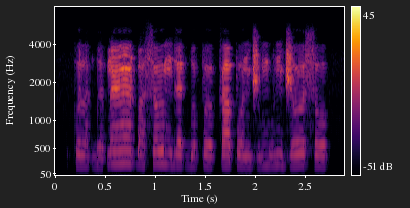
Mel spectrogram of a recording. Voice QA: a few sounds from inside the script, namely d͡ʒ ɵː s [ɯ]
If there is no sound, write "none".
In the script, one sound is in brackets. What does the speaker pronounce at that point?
ʊ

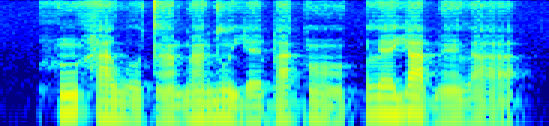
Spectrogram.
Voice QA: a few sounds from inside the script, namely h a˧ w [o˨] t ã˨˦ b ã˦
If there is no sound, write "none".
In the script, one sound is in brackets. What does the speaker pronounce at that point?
o˨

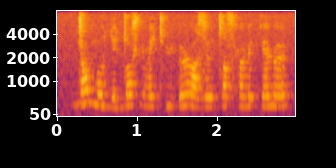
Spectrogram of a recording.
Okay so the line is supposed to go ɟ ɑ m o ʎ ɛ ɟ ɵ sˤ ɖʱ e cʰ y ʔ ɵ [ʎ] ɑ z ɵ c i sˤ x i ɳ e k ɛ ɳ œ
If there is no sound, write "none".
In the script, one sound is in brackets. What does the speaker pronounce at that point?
ɭ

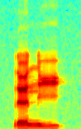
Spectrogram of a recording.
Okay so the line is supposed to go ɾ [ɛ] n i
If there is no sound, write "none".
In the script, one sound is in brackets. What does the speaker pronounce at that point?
ɛ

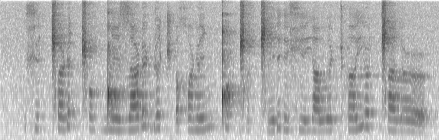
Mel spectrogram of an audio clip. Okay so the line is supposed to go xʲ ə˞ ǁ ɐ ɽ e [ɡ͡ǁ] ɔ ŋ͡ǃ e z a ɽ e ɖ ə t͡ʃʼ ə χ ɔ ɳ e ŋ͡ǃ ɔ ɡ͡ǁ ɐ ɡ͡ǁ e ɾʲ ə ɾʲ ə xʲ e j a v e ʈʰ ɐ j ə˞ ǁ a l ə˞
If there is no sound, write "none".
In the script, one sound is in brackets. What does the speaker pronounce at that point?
ǁ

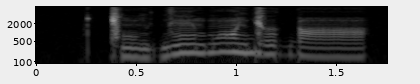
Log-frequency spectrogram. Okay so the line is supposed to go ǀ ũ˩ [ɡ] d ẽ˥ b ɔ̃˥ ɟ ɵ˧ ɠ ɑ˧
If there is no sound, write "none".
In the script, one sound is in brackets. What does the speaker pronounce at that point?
ɡ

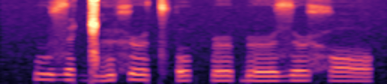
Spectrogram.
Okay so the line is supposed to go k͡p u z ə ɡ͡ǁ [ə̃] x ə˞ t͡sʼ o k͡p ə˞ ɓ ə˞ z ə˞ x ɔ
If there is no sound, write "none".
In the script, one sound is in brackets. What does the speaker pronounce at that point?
ə̃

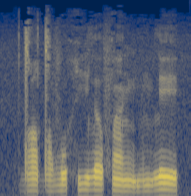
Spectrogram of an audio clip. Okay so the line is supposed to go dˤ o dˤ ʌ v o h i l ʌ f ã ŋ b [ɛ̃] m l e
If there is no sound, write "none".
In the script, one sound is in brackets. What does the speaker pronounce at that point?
ɛ̃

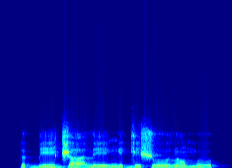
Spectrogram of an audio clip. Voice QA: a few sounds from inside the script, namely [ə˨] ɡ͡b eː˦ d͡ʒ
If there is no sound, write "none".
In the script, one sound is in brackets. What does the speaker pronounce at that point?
ə˧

